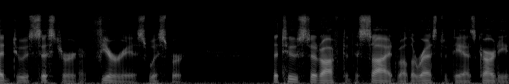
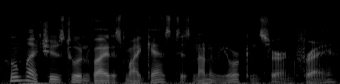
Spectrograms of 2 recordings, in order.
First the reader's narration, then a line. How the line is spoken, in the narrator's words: she said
